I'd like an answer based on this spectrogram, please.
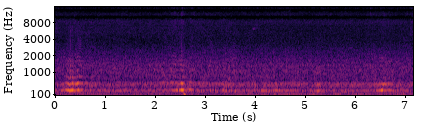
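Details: Busy honey bees from an Australian Hive IQ beehive opened in almost mid-Autumn 2023 to put on an extra box; constant smooth humming drone with a few gentle swells and one faint knock.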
